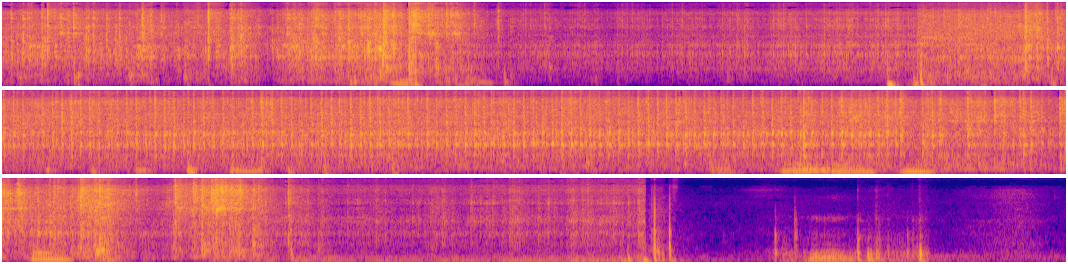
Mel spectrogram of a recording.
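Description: Battery-powered Thomas & Friends toy engines running on plastic track, their small motors whirring and wheels rattling. The sound stops abruptly near the end.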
